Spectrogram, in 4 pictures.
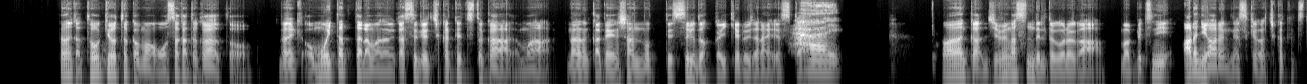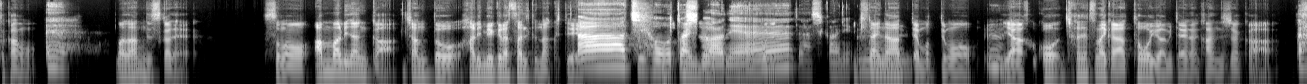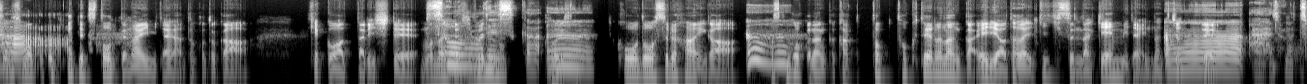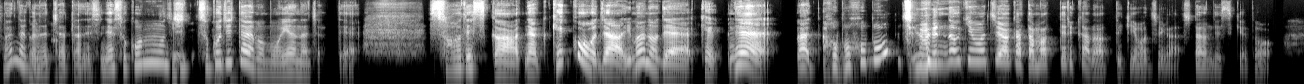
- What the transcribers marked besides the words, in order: other background noise; laughing while speaking: "自分の気持ちは"
- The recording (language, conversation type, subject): Japanese, advice, 選択を迫られ、自分の価値観に迷っています。どうすれば整理して決断できますか？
